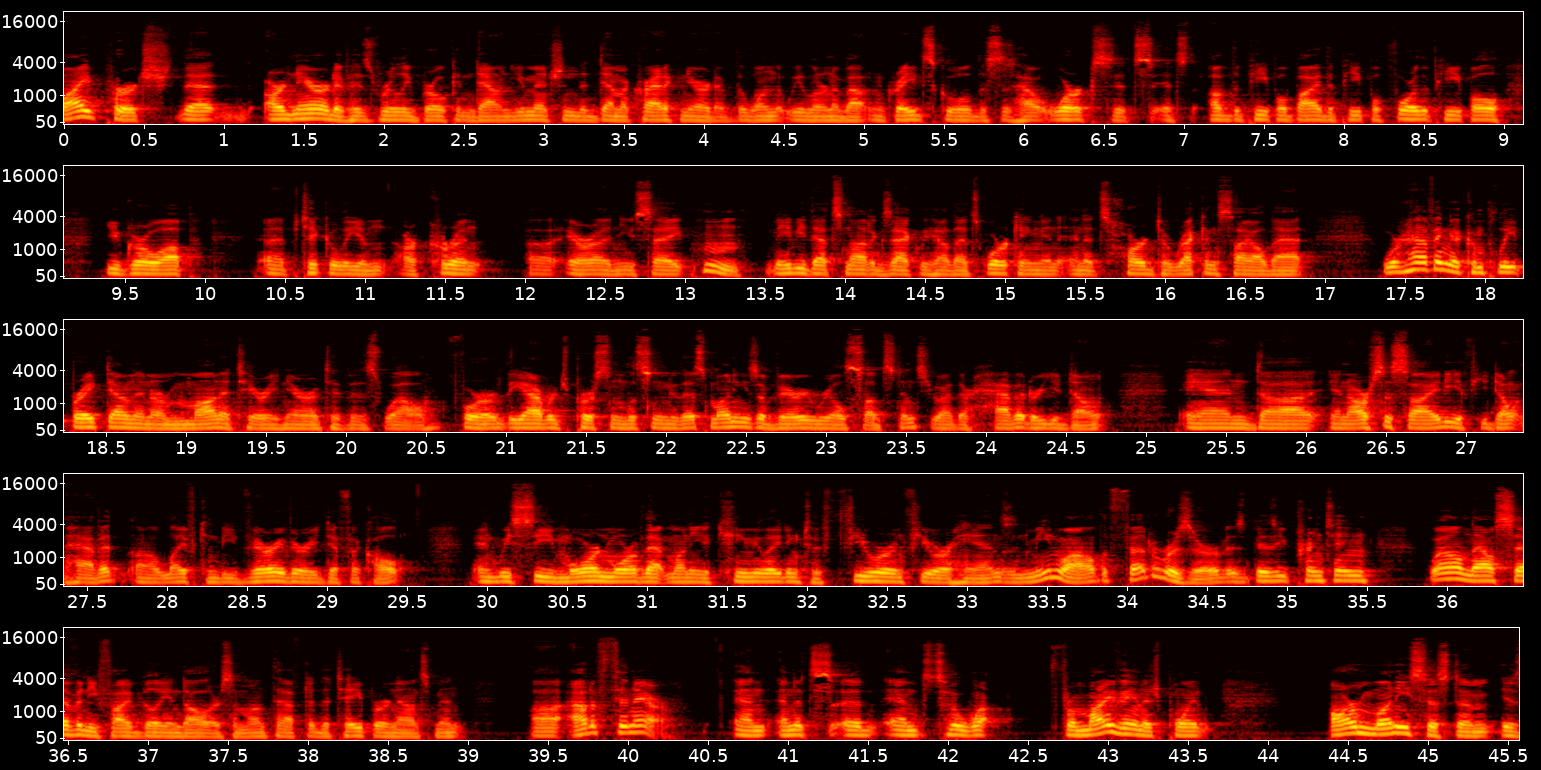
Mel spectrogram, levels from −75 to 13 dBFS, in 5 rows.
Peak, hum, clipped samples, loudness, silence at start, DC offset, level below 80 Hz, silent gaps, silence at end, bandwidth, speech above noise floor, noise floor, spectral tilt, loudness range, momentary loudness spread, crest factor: -4 dBFS; none; under 0.1%; -22 LUFS; 0 s; under 0.1%; -48 dBFS; none; 0 s; 16 kHz; 35 dB; -57 dBFS; -6.5 dB/octave; 4 LU; 10 LU; 18 dB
